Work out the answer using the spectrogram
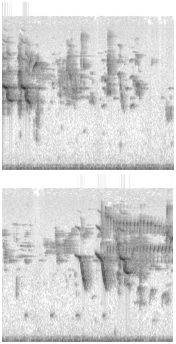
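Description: Small birds chirping and calling, a busy mix of short high chirps and trills. The calls are quieter for a few seconds, then a louder run of falling calls and a trill comes about five seconds in.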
